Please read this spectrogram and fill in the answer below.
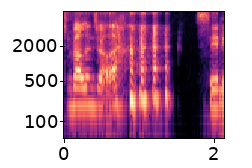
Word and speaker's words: Valenzuela: confused with Venezuela, but the country, but Yeah, yeah, it's Valenzuela city.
